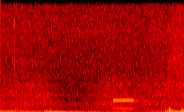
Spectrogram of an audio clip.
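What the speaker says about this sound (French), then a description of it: "Excusez-moi, le téléphone, vraiment désolé, je pensais l'avoir coupé." A telephone gives one short electronic tone, faint and brief, over low room noise with no talk.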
